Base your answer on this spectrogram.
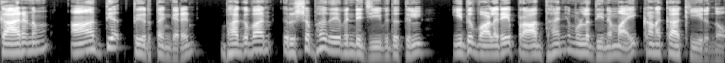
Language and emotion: Malayalam, neutral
